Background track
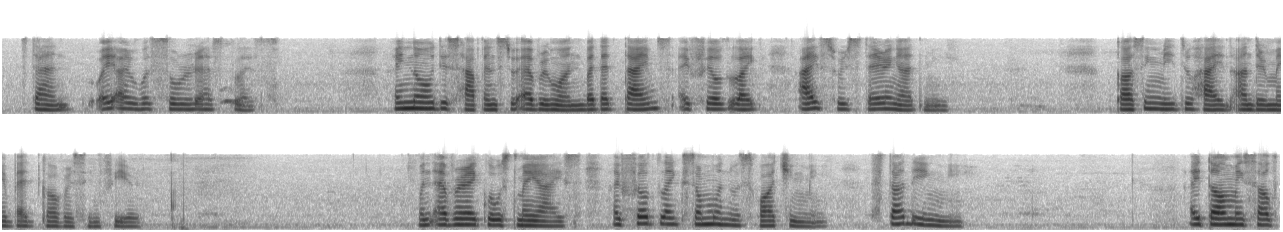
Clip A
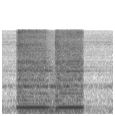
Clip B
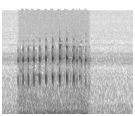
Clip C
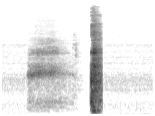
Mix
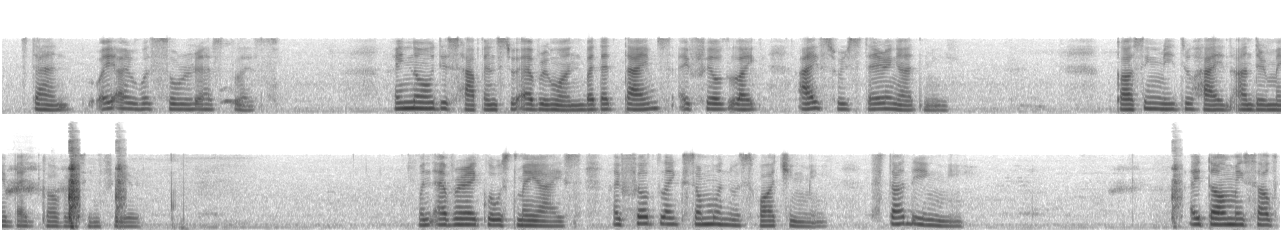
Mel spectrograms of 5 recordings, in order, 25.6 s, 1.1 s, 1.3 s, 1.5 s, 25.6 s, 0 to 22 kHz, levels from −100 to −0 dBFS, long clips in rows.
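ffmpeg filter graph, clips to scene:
ffmpeg -i bed.wav -i cue0.wav -i cue1.wav -i cue2.wav -filter_complex "[3:a]asplit=2[link_01][link_02];[0:a]volume=-9.5dB[link_03];[link_01]aecho=1:1:467:0.266,atrim=end=1.51,asetpts=PTS-STARTPTS,volume=-1dB,afade=type=in:duration=0.004:curve=hsin,afade=type=out:start_time=1.506:duration=0.004:curve=hsin,adelay=12570[link_04];[link_02]atrim=end=1.51,asetpts=PTS-STARTPTS,volume=-17dB,afade=type=in:duration=0.004:curve=hsin,afade=type=out:start_time=1.506:duration=0.004:curve=hsin,adelay=23600[link_05];[link_03][link_04][link_05]amix=inputs=3:normalize=0" out.wav

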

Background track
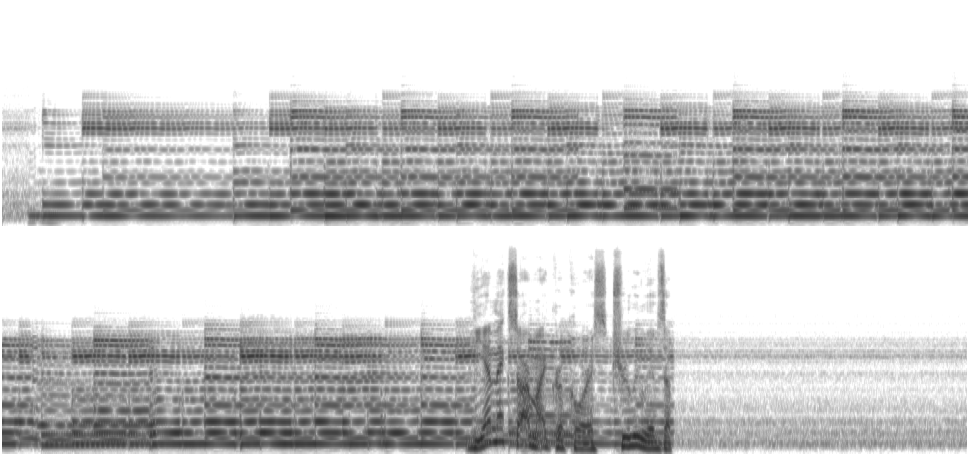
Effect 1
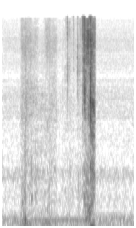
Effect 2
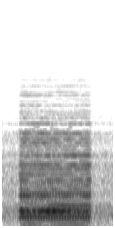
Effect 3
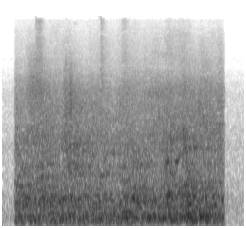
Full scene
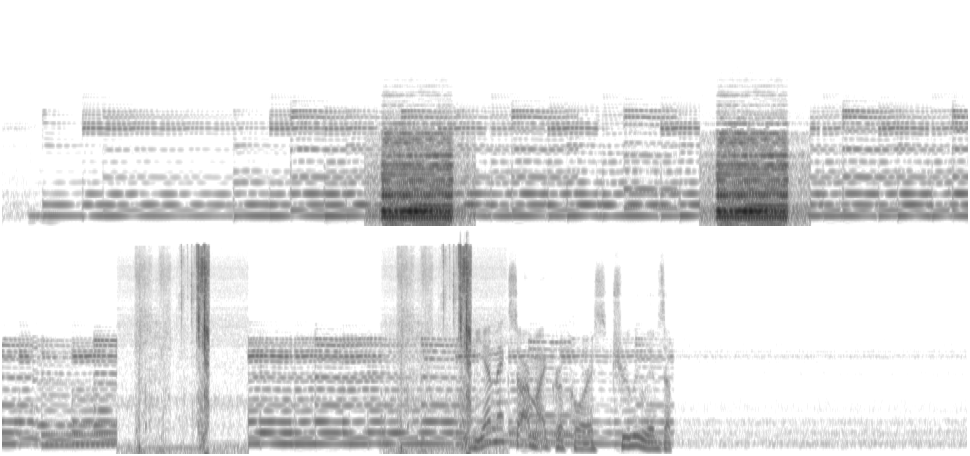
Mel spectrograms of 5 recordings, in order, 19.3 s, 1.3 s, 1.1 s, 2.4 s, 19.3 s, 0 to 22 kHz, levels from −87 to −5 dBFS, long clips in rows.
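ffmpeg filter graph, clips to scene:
ffmpeg -i bed.wav -i cue0.wav -i cue1.wav -filter_complex "[2:a]asplit=2[link_01][link_02];[1:a]asplit=2[link_03][link_04];[0:a]volume=-18.5dB[link_05];[link_02]equalizer=frequency=3300:width_type=o:width=2.2:gain=3.5[link_06];[link_03]equalizer=frequency=15000:width=1.6:gain=-4.5[link_07];[link_04]acontrast=39[link_08];[link_05]asplit=3[link_09][link_10][link_11];[link_09]atrim=end=6.974[link_12];[link_06]atrim=end=1.11,asetpts=PTS-STARTPTS,volume=-2dB[link_13];[link_10]atrim=start=8.076:end=10.804[link_14];[link_07]atrim=end=1.32,asetpts=PTS-STARTPTS,volume=-2dB[link_15];[link_11]atrim=start=12.116[link_16];[link_01]atrim=end=1.11,asetpts=PTS-STARTPTS,volume=-1.5dB,afade=type=in:duration=0.004:curve=hsin,afade=type=out:start_time=1.106:duration=0.004:curve=hsin,adelay=3620[link_17];[link_08]atrim=end=1.32,asetpts=PTS-STARTPTS,volume=-7dB,afade=type=in:duration=0.05,afade=type=out:start_time=1.27:duration=0.05,adelay=13420[link_18];[link_12][link_13]acrossfade=duration=0.004:curve1=hsin:curve2=hsin[link_19];[link_19][link_14]acrossfade=duration=0.004:curve1=hsin:curve2=hsin[link_20];[link_20][link_15]acrossfade=duration=0.004:curve1=hsin:curve2=hsin[link_21];[link_21][link_16]acrossfade=duration=0.004:curve1=hsin:curve2=hsin[link_22];[link_22][link_17][link_18]amix=inputs=3:normalize=0" out.wav

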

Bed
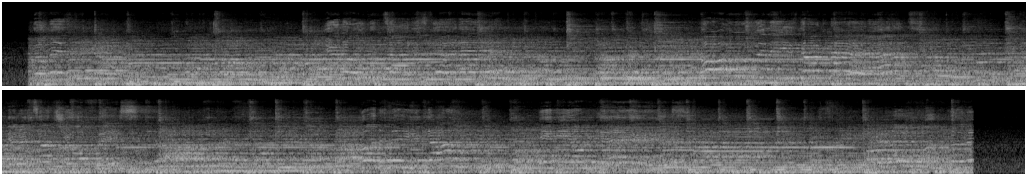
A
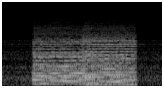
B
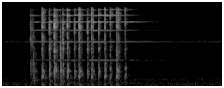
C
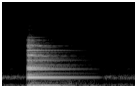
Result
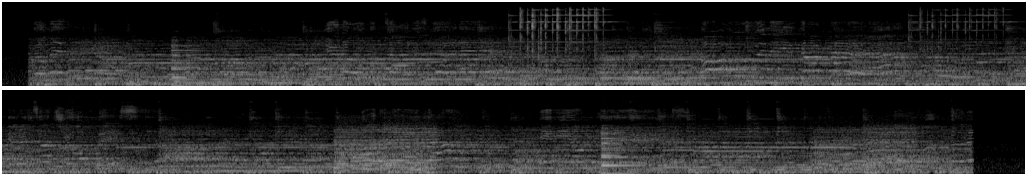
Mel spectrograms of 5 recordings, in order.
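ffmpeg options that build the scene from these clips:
ffmpeg -i bed.wav -i cue0.wav -i cue1.wav -i cue2.wav -filter_complex "[3:a]asplit=2[link_01][link_02];[2:a]asplit=2[link_03][link_04];[1:a]asplit=2[link_05][link_06];[0:a]volume=-15dB[link_07];[link_01]aecho=1:1:142:0.422[link_08];[link_04]acompressor=threshold=-29dB:ratio=6:attack=3.2:release=140:knee=1:detection=peak[link_09];[link_08]atrim=end=1.33,asetpts=PTS-STARTPTS,volume=-15.5dB,afade=type=in:duration=0.004:curve=hsin,afade=type=out:start_time=1.326:duration=0.004:curve=hsin,adelay=1440[link_10];[link_03]atrim=end=2.2,asetpts=PTS-STARTPTS,volume=-9.5dB,afade=type=in:duration=0.004:curve=hsin,afade=type=out:start_time=2.196:duration=0.004:curve=hsin,adelay=4780[link_11];[link_09]atrim=end=2.2,asetpts=PTS-STARTPTS,volume=-10dB,afade=type=in:duration=0.004:curve=hsin,afade=type=out:start_time=2.196:duration=0.004:curve=hsin,adelay=8780[link_12];[link_05]atrim=end=1.6,asetpts=PTS-STARTPTS,volume=-8.5dB,afade=type=in:duration=0.004:curve=hsin,afade=type=out:start_time=1.596:duration=0.004:curve=hsin,adelay=13250[link_13];[link_02]atrim=end=1.33,asetpts=PTS-STARTPTS,volume=-10dB,afade=type=in:duration=0.004:curve=hsin,afade=type=out:start_time=1.326:duration=0.004:curve=hsin,adelay=15980[link_14];[link_06]atrim=end=1.6,asetpts=PTS-STARTPTS,volume=-12.5dB,afade=type=in:duration=0.004:curve=hsin,afade=type=out:start_time=1.596:duration=0.004:curve=hsin,adelay=18050[link_15];[link_07][link_10][link_11][link_12][link_13][link_14][link_15]amix=inputs=7:normalize=0" out.wav

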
